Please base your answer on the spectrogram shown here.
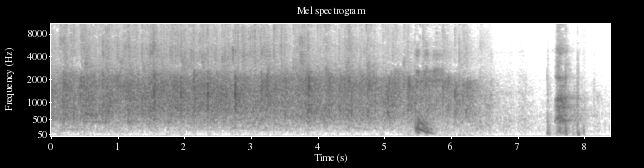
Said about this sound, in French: Amen. On va applaudir le Seigneur.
